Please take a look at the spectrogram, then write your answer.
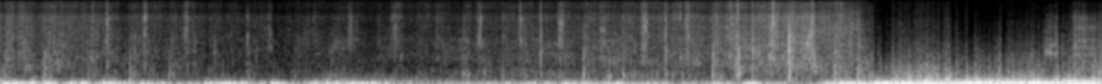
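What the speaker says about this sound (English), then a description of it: "It's windy for sure today." Strong wind on the Nepal Three Passes trek near Everest buffets the microphone with a loud, rumbling roar that swells near the end, mixed with crunching footsteps.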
